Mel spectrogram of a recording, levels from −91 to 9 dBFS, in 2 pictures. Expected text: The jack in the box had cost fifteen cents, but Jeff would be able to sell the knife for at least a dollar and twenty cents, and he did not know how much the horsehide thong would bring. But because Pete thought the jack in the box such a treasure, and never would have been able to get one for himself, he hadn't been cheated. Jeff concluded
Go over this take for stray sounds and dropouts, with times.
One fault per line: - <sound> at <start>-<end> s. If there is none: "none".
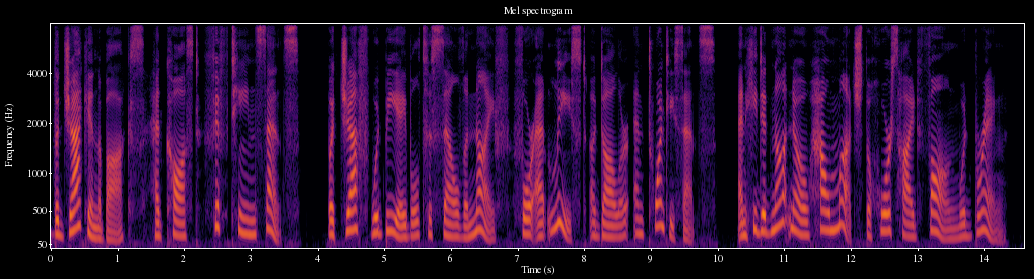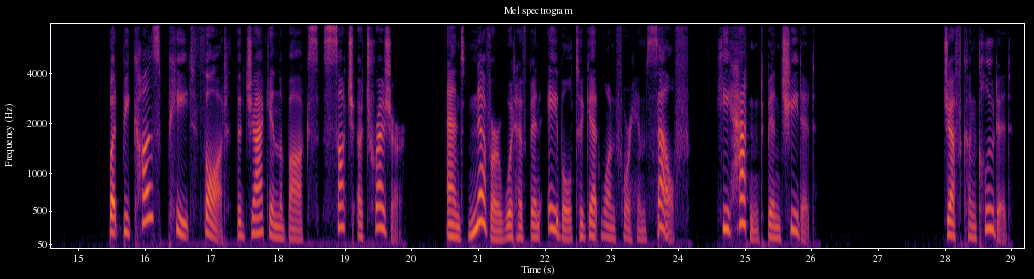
none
